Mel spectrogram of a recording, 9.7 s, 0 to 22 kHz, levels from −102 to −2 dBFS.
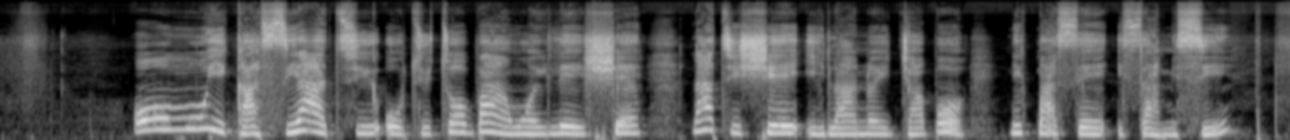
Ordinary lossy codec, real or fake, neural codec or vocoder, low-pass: none; fake; vocoder, 48 kHz, 128 mel bands, Vocos; none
